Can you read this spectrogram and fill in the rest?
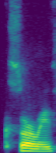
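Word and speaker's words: Csorwe: like in in text you tell us how to pronounce xorway's name like rhymes with doorway uh with the ks of the campaign sound and see don't be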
